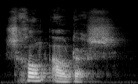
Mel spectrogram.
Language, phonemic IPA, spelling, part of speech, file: Dutch, /ˈsxonɑudərs/, schoonouders, noun, Nl-schoonouders.ogg
- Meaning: plural of schoonouder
